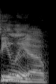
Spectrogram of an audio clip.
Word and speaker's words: Elio: another film uh I'm if I pronounce this for El or ELO Elio Elio it's Elio yeah Elio that's coming out on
